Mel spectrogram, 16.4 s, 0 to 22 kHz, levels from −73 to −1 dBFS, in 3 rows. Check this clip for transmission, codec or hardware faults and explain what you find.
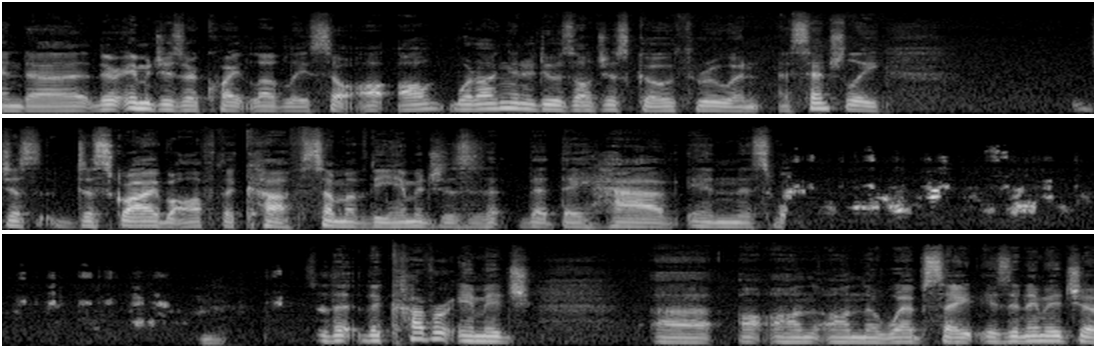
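Two echo-canceller faults appear between about 9.3 and 12.6 s, both tied to the far end talking over the near-end speech.

Other side's voice leaking through occurs at 9.33–10.21, 10.44–10.88, 11.15–11.36 and 11.99–12.33 s. A second voice sits under the speech, first roughly as loud as it, then fainter. This is likely loudspeaker echo left in the microphone. Unlike crosstalk, it comes in scraps.

Speech suppressed in double talk occurs at 9.39–11.93 s and again at 12.31–12.56 s. The talker dips by around 20 dB, then briefly by about 30 dB, only while the other side talks. The likely cause is the canceller ducking both voices. Unlike a network dropout, it follows the other side's talking.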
